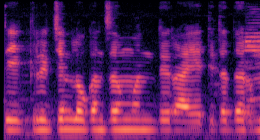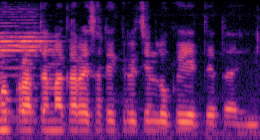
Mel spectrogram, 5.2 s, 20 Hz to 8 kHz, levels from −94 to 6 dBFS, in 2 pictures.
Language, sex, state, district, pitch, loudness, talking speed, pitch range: Marathi, male, Maharashtra, Pune, 165 Hz, -23 LUFS, 150 wpm, 155-170 Hz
